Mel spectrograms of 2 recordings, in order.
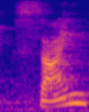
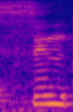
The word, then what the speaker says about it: sine: Sine theta you can write as sin theta, but kindly pronounced as sine theta only. Don't pronounce at sin theta.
